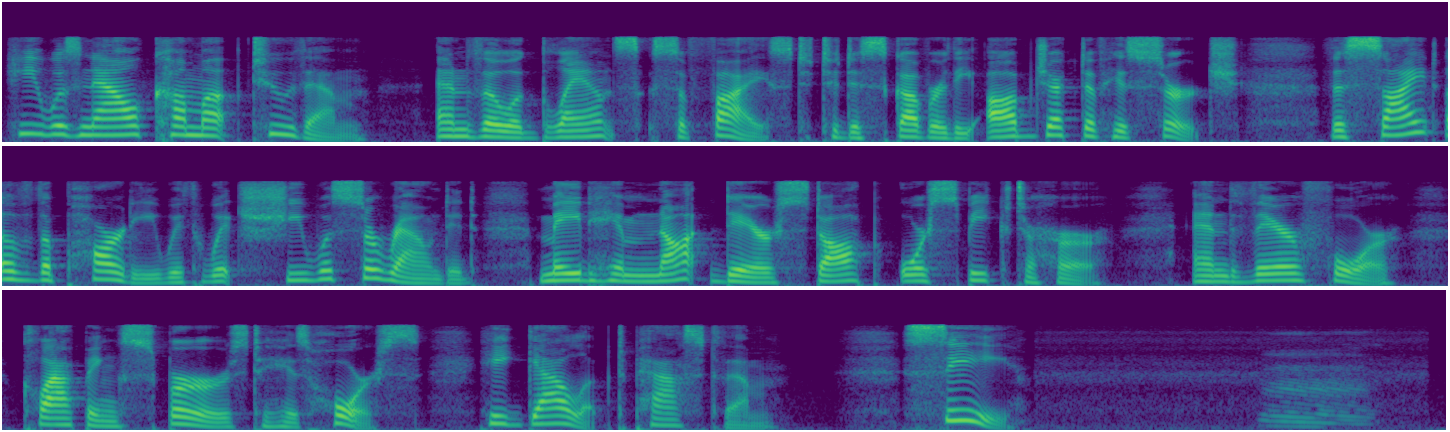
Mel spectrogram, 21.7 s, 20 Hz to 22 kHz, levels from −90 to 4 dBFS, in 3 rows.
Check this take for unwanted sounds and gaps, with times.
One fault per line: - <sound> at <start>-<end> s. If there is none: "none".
- sigh at 20.7-21.4 s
